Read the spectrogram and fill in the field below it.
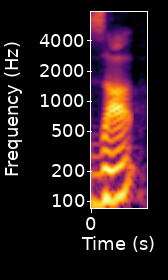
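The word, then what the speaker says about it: Giap: Minh and led by General zop uh g-a-g-i-a-p pronounced zop um they were both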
